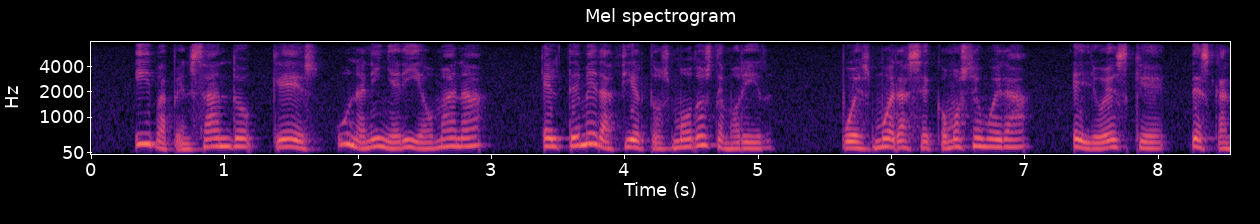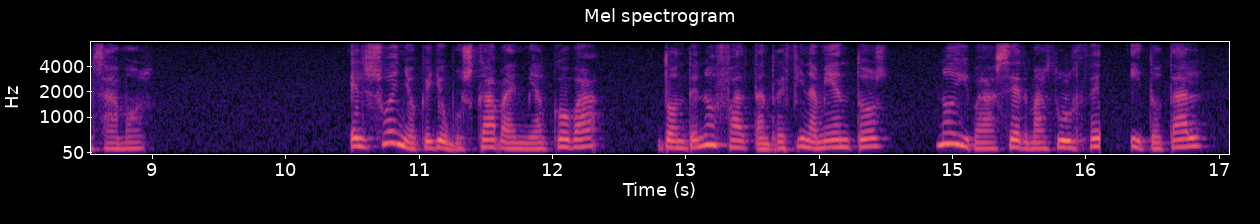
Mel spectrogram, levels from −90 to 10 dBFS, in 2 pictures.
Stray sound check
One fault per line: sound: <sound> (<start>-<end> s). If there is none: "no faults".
sound: dropout (16.1-16.2 s)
